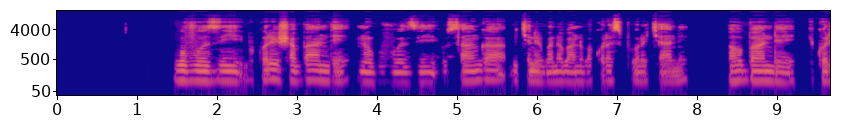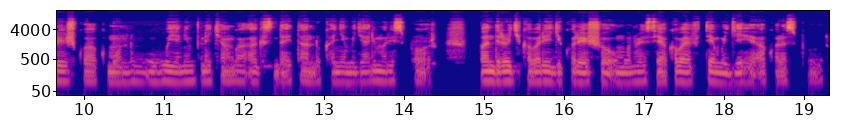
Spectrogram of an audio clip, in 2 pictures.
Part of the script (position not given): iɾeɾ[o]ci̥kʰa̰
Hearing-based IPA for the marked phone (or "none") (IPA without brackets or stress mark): o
